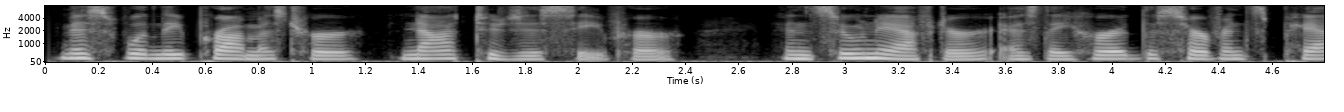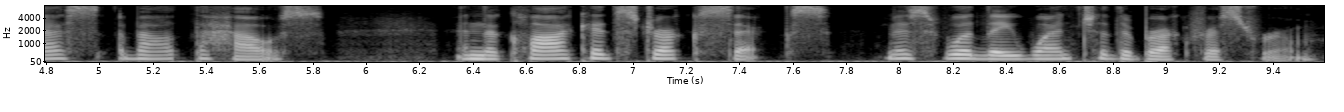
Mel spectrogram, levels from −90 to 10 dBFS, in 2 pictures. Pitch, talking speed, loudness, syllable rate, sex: 195 Hz, 205 wpm, -19 LUFS, 5.3 syllables/s, female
